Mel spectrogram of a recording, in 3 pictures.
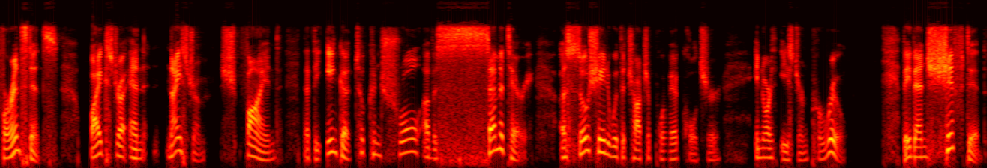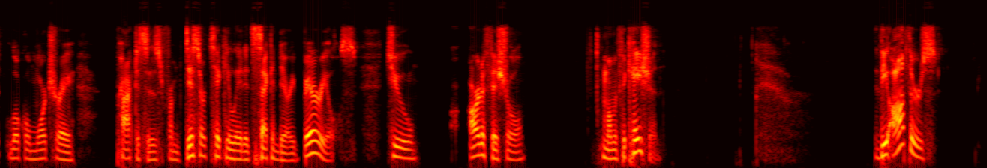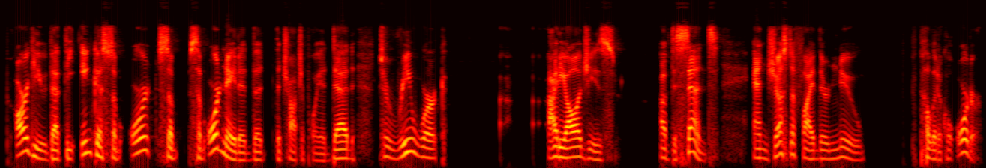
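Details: Adult male archaeologist who says he stutters, giving a lecture; word repetitions in this stretch; stuttering.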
